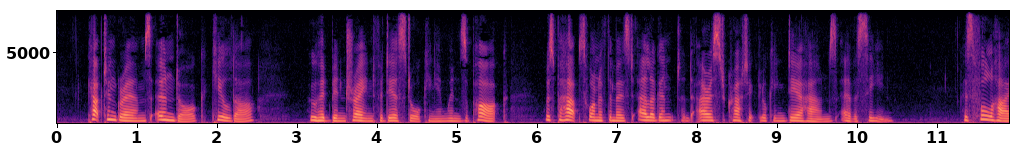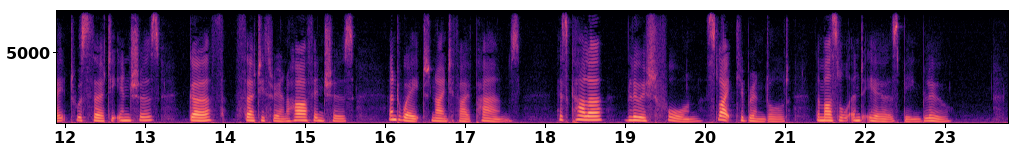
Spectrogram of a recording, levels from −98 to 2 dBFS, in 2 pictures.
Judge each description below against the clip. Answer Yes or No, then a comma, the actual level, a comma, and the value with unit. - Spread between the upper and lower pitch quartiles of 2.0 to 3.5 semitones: No, average, 4.2 semitones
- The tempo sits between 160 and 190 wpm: No, slow, 135 wpm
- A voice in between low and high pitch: No, high, 200 Hz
